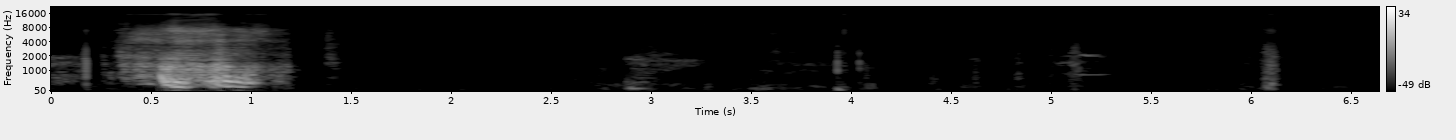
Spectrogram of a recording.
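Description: One loud, explosive sneeze with a sharp intake before it, followed by quiet breathing and small room noises.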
